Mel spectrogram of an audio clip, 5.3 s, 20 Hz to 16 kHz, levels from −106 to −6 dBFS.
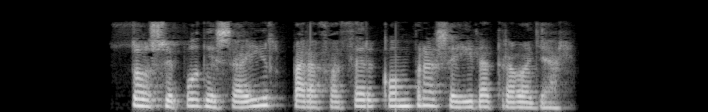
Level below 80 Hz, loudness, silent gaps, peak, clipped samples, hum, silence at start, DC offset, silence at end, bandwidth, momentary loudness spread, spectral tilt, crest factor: -68 dBFS; -23 LUFS; none; -6 dBFS; under 0.1%; none; 1 s; under 0.1%; 1.1 s; 8 kHz; 5 LU; -6 dB/octave; 18 dB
